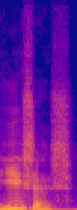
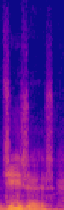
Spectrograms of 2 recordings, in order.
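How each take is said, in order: First: The name is said with Afrikaans pronunciation. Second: The name is said with English pronunciation. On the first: "In Afrikaans, I say Jesus" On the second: "So we are English, we just say Jesus"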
